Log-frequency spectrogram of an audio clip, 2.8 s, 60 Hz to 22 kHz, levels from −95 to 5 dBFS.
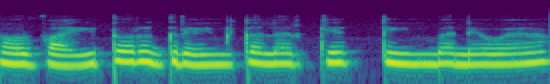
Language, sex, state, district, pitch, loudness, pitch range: Hindi, female, Bihar, Gaya, 260 Hz, -13 LUFS, 245-275 Hz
